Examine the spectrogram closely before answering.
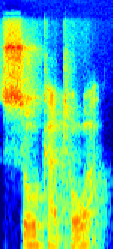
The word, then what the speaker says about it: SOH CAH TOA: And you often pronounce this SOH CAH TOA, sine opposite over hypotenuse, cosine adjacent over hypotenuse, tangent opposite over adjacent.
